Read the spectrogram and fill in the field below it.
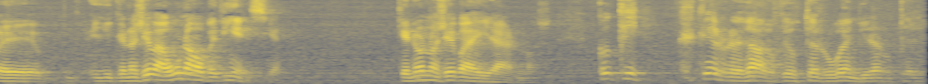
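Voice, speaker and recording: Amid noticeable background noise and audible room echo, a man speaks at a fairly slow pace with long, frequent pauses and very wide pitch swings. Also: medium pitch for a man. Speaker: preacher. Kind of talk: sermon. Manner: halting, many fillers.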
